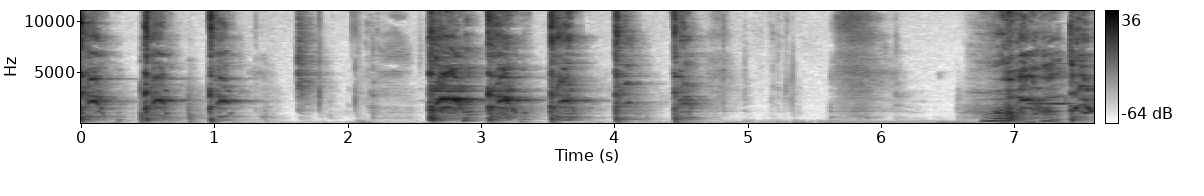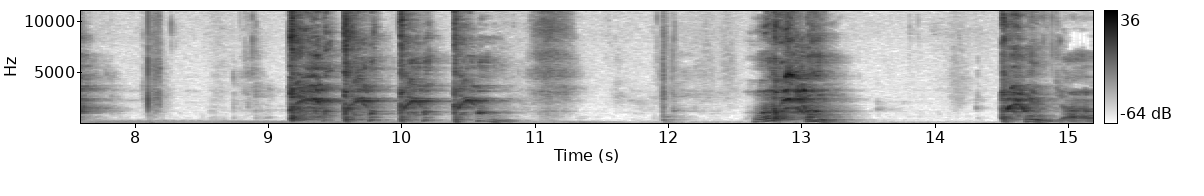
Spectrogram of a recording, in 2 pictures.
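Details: Adult gives repeated harsh coughing fits, about seventeen coughs in all, after inhaling smoke from a nectar collector; cough after inhaling smoke.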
